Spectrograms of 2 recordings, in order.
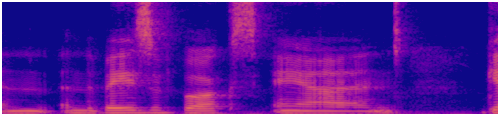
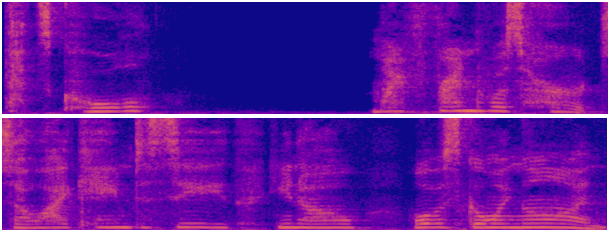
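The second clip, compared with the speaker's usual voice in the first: hushed whisper, higher pitch; 8 semitones higher than usual. A character not supposed to be here explains to Leah, whispering. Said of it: "for all intents and purposes, I'm whispering".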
